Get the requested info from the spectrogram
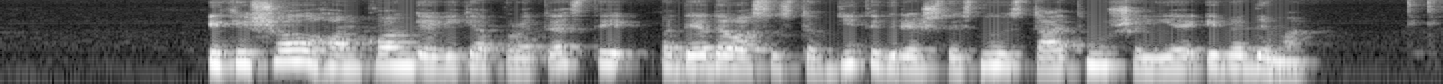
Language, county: Lithuanian, Vilnius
